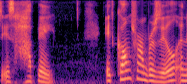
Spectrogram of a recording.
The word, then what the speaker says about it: rapé: way they pronounce is happy it comes from Brazil and in Brazil they don't pronounce the R so as like we do in the Netherlands so let's call it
